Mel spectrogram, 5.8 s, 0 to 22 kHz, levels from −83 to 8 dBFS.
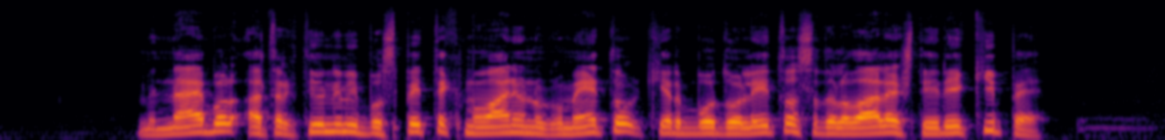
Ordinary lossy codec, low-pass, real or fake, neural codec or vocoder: none; 19.8 kHz; fake; vocoder, 44.1 kHz, 128 mel bands every 512 samples, BigVGAN v2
